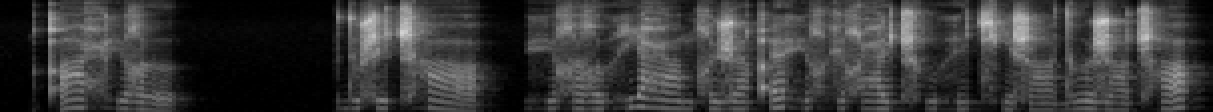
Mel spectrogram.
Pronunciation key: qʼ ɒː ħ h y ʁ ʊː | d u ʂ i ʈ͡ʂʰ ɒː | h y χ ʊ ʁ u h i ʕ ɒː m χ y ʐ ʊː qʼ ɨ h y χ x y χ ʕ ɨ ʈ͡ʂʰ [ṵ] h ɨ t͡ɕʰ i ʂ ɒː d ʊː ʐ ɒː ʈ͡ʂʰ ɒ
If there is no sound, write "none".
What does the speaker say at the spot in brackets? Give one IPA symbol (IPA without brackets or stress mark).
u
